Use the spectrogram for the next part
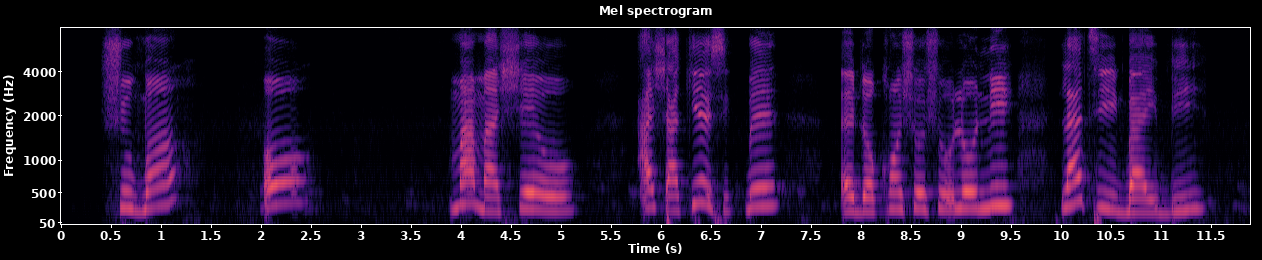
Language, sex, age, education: Yoruba, female, 15-29, tertiary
